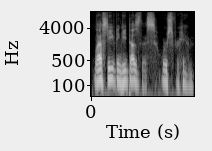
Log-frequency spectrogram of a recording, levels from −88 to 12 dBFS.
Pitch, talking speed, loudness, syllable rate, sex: 120 Hz, 230 wpm, -20 LUFS, 5.9 syllables/s, male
